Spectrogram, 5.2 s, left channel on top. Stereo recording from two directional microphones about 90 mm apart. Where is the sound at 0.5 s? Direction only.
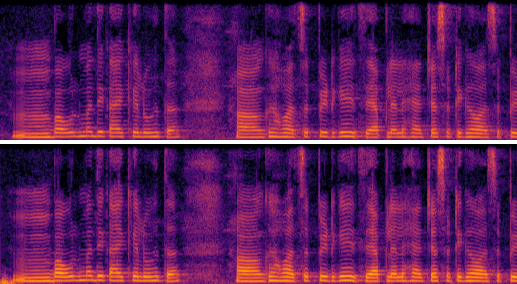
35° right (ahead or behind).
